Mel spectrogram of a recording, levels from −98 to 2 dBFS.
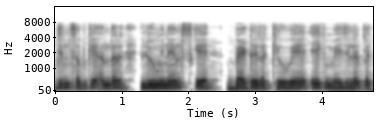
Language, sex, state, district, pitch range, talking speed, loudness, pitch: Hindi, male, Uttar Pradesh, Saharanpur, 140-155 Hz, 175 wpm, -14 LUFS, 150 Hz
